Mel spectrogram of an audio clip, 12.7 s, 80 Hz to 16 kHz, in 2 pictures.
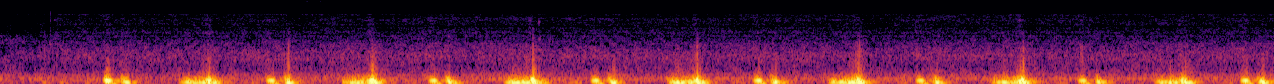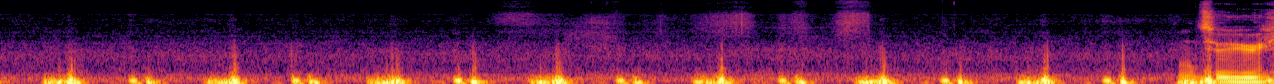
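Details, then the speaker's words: Diastolic murmur of mitral stenosis: regular heartbeat near 74 per minute with a distinct S1 and a low rumbling murmur in diastole, played as a teaching example. "hearing the distinct S1 and that's associated with mitral stenosis uh but there are several other reasons for a diastolic murmur that we'll discuss more in class"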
